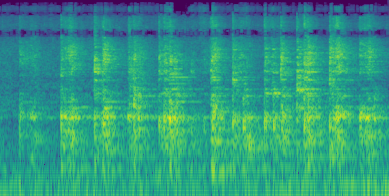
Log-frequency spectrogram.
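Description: Marinated chicken cooked with Royal Stag whisky and tomatoes is stirred in a pan, with rapid, fairly loud metallic scraping and clinking of a spoon against the pan in a steady uneven rhythm.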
